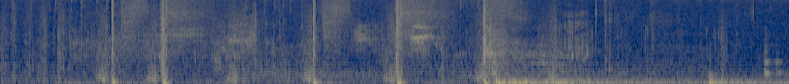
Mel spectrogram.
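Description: A heavy weapon strikes with sharp thuds.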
